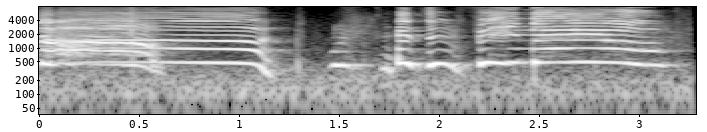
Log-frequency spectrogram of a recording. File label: Female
